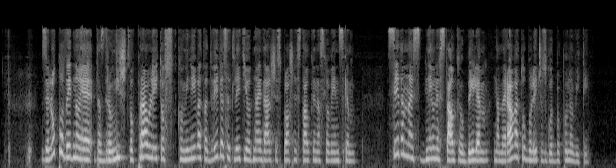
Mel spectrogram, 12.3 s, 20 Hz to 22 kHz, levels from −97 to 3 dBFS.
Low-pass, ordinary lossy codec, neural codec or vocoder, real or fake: 10.8 kHz; AAC, 32 kbps; codec, 24 kHz, 3 kbps, HILCodec; fake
